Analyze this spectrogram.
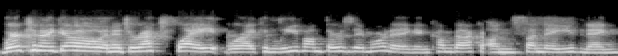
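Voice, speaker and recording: With an American accent, a woman talks at a fairly quick pace in a plain, everyday voice with ordinary pitch variation. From US. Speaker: freelance brand strategist. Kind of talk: interview.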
